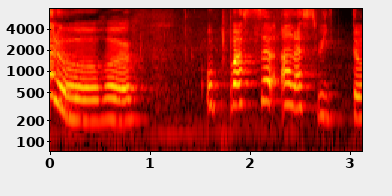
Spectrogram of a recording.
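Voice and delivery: loud, slow showy host announcement; loud drawn-out announcement of the next part; big announcement. Real, not acted. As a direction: boom out the next section like a game show host.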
